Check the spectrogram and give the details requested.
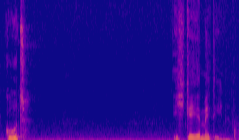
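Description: A man's voice: mid-range voice, big pitch swings, slow, warm tone, a little hiss or hum. A male actor playing a polite accused man who grows anxious, in a German radio play with formal, dramatic speech. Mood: wary, firm.

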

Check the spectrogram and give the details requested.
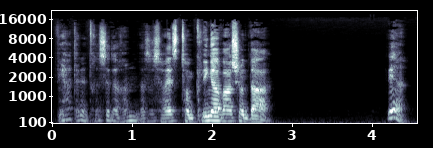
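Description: An irritable man who feels set up and bristles with sarcasm. His husky voice swings widely in pitch as he blusters. The style is dramatic German radio play dialogue. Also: animated, normal speed, a bit bright. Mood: agitated, indignant. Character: irritable, defensive, sarcastic brother feeling set up.

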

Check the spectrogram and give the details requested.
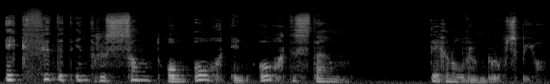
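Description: A husky, somewhat high-voiced military prison doctor in a radio drama. He interrogates with measured, formal courtesy that carries menace. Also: sing-song, full character voice. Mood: formal, probing. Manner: measured, formal, pointedly polite.

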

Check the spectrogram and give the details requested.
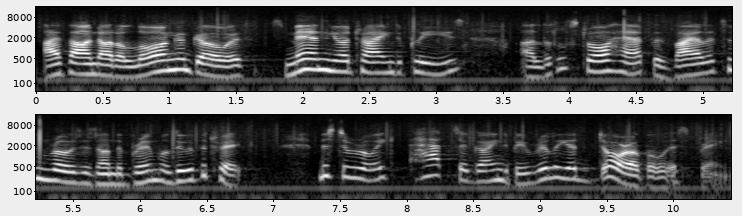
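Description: A woman's voice: mid-range voice, expressive, moderate pace. A woman giving scripted beauty and fashion advice as a 1940s radio spokeswoman. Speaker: fashion reporter and sponsor spokeswoman. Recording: reverberant, noisy old 1940s radio recording.

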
